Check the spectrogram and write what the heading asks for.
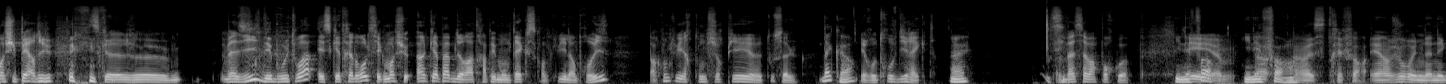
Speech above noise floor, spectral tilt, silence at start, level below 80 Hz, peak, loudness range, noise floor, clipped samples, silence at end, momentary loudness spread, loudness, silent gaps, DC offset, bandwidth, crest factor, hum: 46 dB; -5.5 dB/octave; 0 s; -52 dBFS; 0 dBFS; 4 LU; -67 dBFS; under 0.1%; 0 s; 9 LU; -22 LUFS; none; under 0.1%; 16.5 kHz; 22 dB; none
